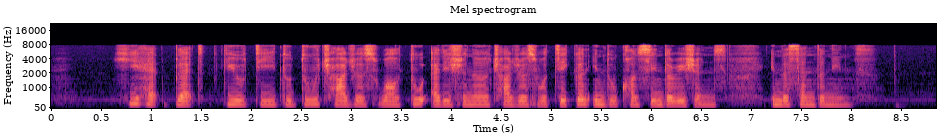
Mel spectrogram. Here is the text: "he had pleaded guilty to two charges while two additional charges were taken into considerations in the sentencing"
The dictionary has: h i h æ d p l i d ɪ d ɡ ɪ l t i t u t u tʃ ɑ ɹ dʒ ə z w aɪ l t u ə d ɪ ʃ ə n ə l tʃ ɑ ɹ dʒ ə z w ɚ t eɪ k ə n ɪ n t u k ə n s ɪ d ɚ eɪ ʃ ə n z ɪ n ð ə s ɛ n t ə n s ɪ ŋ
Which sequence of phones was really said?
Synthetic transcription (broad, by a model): h i h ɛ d b l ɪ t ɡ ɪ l t i t u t u tʃ ɑ dʒ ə s w aɪ l t u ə d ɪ ʃ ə n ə l tʃ ɑ dʒ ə s w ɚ t eɪ k ə n ɪ n t u k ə n s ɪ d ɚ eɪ ʃ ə n s ɪ n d ə s ɛ n t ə n ɪ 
